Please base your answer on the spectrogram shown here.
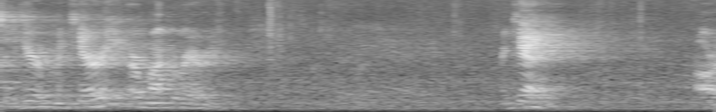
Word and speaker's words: Makerere: You pronounce it here Makerere or Makerere?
